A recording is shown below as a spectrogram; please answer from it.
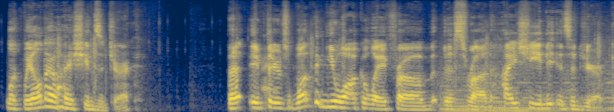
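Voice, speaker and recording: A man commentating on a speedrun, calmly explaining the game's rules with frequent ums. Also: a little high, normal speed. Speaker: guest commentator. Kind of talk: explaining game mechanics. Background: game music.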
